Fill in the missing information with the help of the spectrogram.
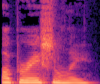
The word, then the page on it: operationally: American English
